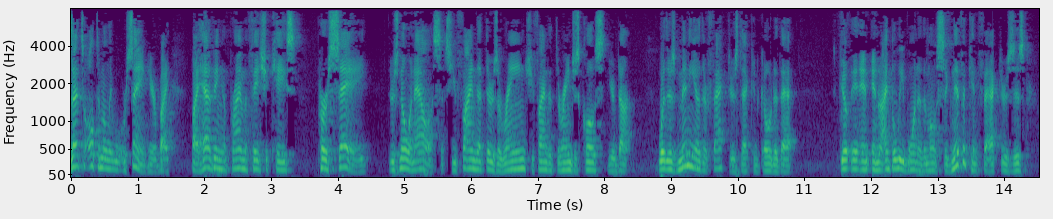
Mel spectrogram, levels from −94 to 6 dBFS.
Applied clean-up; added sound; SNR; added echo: none; none; none; none.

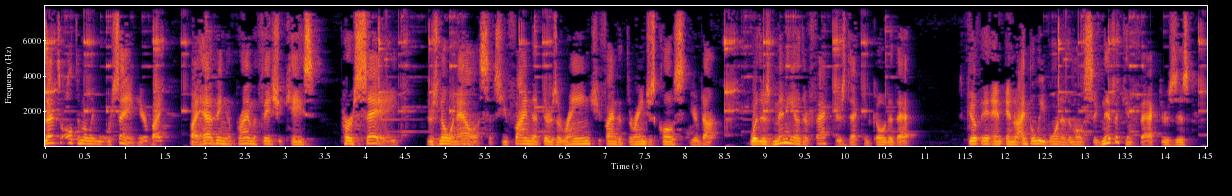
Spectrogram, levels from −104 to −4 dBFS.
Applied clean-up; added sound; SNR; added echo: classical method log-MMSE.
